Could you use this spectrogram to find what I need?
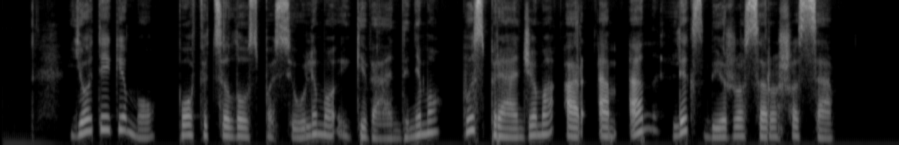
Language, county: Lithuanian, Telšiai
